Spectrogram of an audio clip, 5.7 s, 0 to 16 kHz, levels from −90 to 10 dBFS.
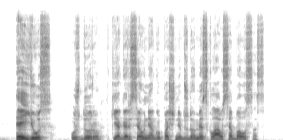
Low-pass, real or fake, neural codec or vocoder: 14.4 kHz; real; none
